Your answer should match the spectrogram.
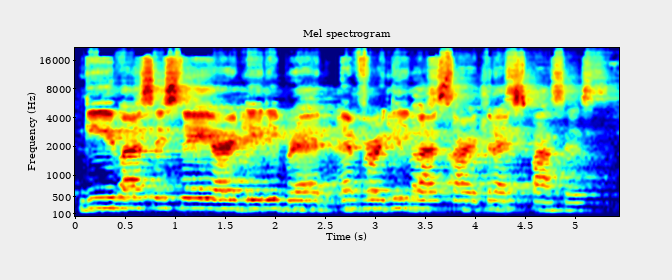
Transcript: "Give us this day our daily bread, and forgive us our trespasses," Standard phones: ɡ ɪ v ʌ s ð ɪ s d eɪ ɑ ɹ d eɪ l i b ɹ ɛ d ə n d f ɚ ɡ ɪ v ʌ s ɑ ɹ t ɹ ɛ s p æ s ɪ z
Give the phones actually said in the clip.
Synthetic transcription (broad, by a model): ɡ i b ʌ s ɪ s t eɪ ɑ ɹ d eɪ l i b ɹ ɛ d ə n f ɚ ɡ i b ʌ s ɑ ɹ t ɹ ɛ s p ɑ s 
